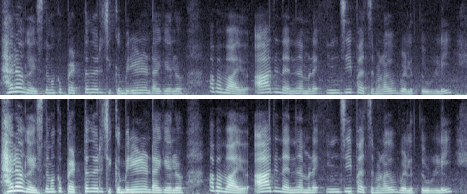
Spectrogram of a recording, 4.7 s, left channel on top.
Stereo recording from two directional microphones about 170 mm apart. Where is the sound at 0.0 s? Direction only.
50° right (ahead or behind).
